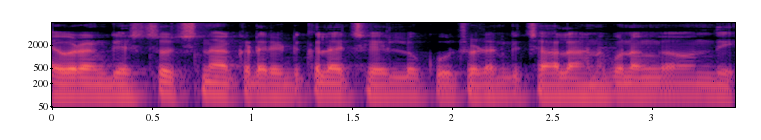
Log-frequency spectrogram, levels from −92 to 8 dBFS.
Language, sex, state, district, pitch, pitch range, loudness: Telugu, male, Andhra Pradesh, Anantapur, 95 Hz, 95-100 Hz, -32 LUFS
